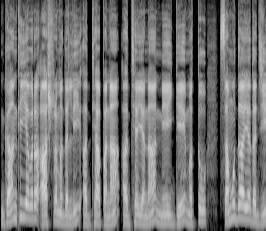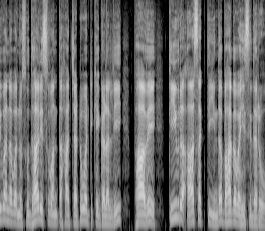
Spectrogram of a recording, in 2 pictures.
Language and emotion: Kannada, neutral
